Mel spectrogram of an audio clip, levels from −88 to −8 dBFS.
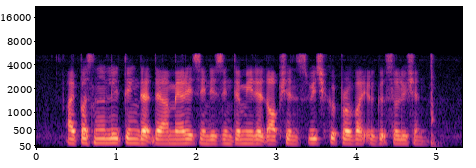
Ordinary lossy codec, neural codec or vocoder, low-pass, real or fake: none; none; 5.4 kHz; real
